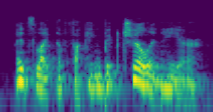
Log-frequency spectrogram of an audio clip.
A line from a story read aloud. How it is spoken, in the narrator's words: Tony grumbled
